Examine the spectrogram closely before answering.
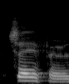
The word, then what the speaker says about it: sefer: And among the Ashkenazim, this is already a field day for them because they have a tendency of not hitting the last syllables to begin with, whatever it is, the last syllable. They like to hit the syllables before. So for an Ashkenazi, sefer is very normal for them to say. It's the Sephardic pronunciation that we're concerned about in Hebrew.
